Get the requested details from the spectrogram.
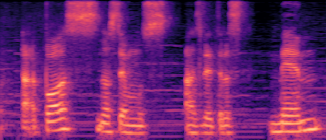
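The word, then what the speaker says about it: מם: Se a boca se fecha, mem, a gente está pronunciando da forma correta.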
